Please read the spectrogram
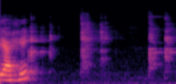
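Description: A stainless steel bowl clattering briefly, twice, as soaked dough is pressed and kneaded by hand inside it.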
